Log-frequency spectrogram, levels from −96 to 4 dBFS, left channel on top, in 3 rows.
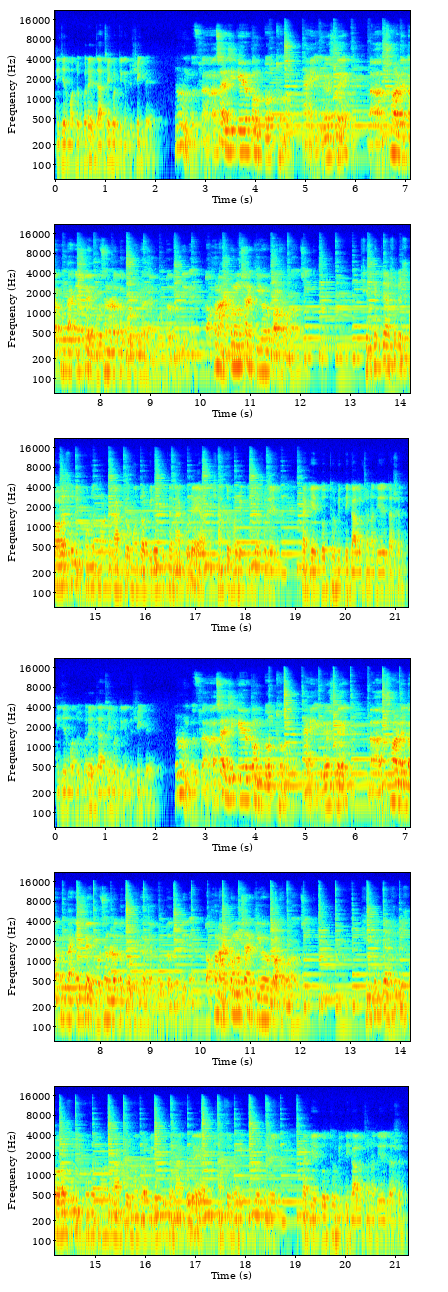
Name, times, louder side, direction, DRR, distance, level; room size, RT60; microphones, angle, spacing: voice 1, 0.0-1.9 13.2-21.1, left 1 dB, 40° left, 2 dB, 0.6 m, -25 dB
voice 2, 2.4-5.8 6.3-12.1, right 1 dB, ahead, -6 dB, 1.1 m, -21 dB
sound 1, 3.9-19.4, right 1 dB, 85° right, 0.8 m, -27 dB
6.2 x 2.2 x 2.7 m, 0.73 s
head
